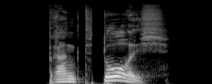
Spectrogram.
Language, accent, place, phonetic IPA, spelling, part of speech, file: German, Germany, Berlin, [ˌdʁaŋt ˈdʊʁç], drangt durch, verb, De-drangt durch.ogg
- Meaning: second-person plural preterite of durchdringen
